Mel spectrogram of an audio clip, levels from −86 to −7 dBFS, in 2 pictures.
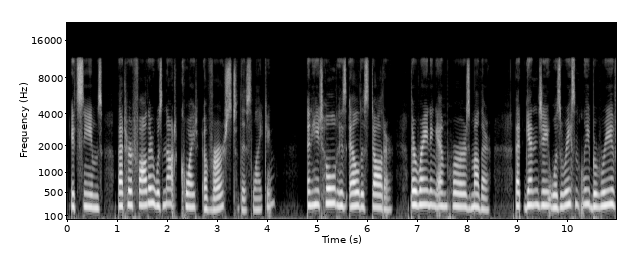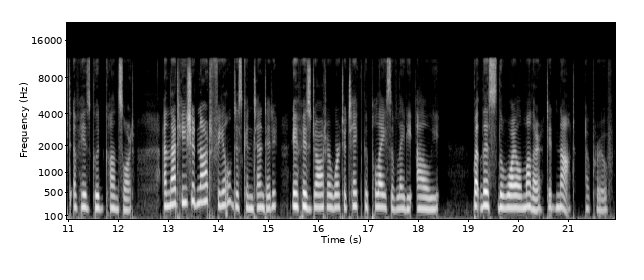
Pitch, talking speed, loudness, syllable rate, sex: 230 Hz, 155 wpm, -19 LUFS, 4.7 syllables/s, female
